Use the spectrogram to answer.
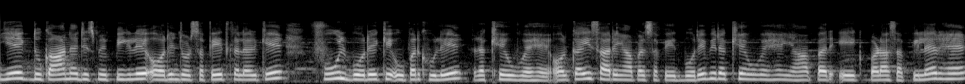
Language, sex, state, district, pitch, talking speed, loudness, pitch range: Hindi, female, Bihar, Vaishali, 225 Hz, 230 wpm, -15 LUFS, 210-245 Hz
